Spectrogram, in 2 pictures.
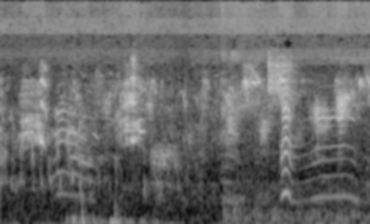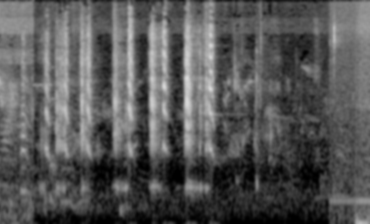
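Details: Grey-headed swamphen (Porphyrio poliocephalus), a resident of Kerala wetlands and marshes, giving nasal, honking, wavering cackles, then a burst of sharp, harsh clicking shrieks; a faint voice early on.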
